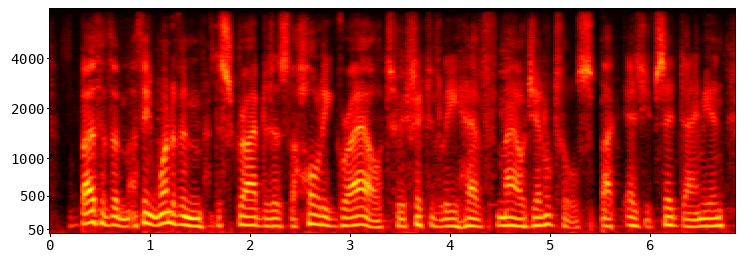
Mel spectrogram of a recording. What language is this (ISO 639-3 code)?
eng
